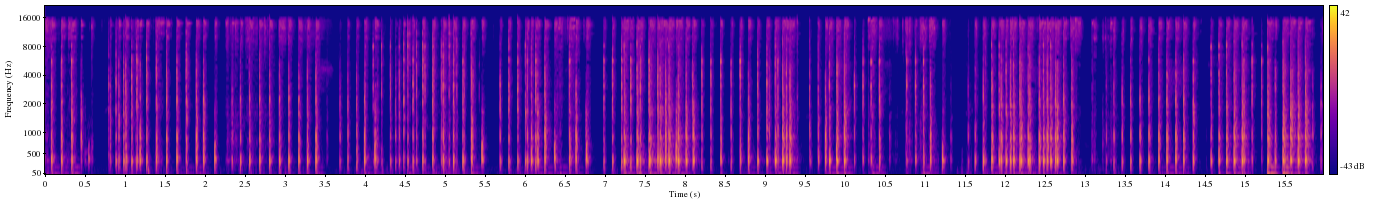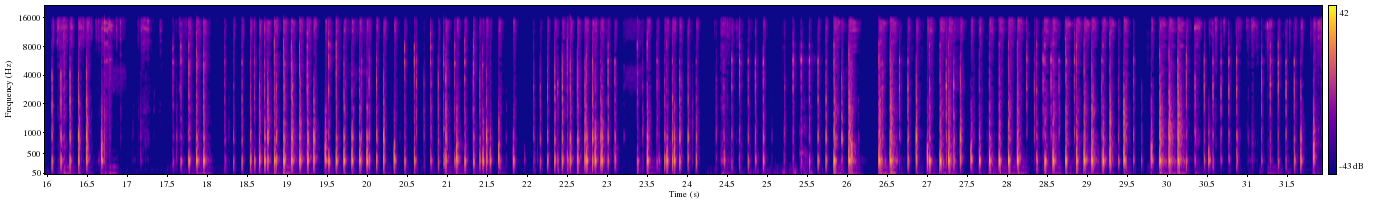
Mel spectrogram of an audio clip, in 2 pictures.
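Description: A carving chisel being struck into a hardwood door panel in rapid runs of sharp taps, several a second, broken by short uneven pauses.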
